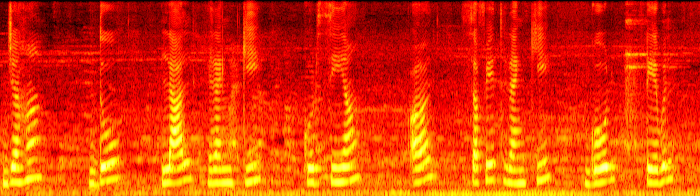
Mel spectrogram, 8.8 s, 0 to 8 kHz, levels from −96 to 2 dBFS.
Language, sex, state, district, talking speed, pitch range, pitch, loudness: Hindi, female, Delhi, New Delhi, 90 wpm, 205-245 Hz, 220 Hz, -18 LUFS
